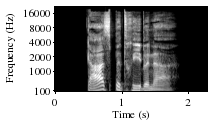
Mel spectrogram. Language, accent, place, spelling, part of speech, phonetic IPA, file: German, Germany, Berlin, gasbetriebener, adjective, [ˈɡaːsbəˌtʁiːbənɐ], De-gasbetriebener.ogg
- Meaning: inflection of gasbetrieben: 1. strong/mixed nominative masculine singular 2. strong genitive/dative feminine singular 3. strong genitive plural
